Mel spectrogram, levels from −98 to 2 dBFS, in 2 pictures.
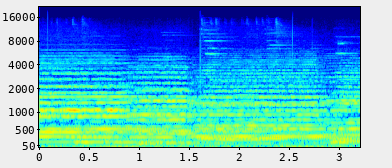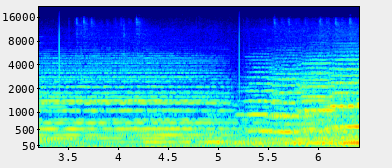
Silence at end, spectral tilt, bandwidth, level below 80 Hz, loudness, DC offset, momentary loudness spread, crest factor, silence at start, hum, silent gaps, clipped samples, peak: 0 s; -6 dB/octave; 16.5 kHz; -54 dBFS; -34 LUFS; under 0.1%; 6 LU; 18 dB; 0 s; none; none; under 0.1%; -14 dBFS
